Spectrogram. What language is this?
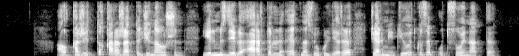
Kazakh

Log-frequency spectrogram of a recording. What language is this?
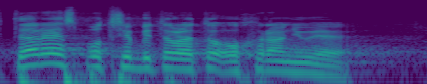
Czech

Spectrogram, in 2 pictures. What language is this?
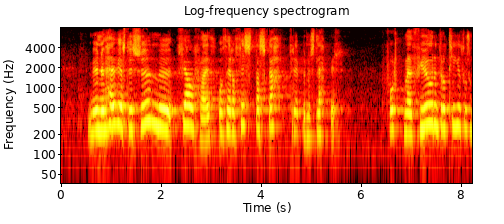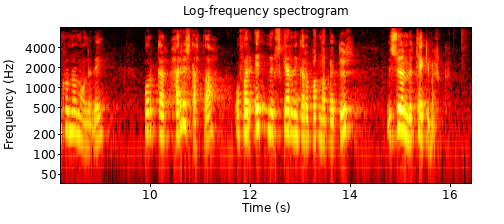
Icelandic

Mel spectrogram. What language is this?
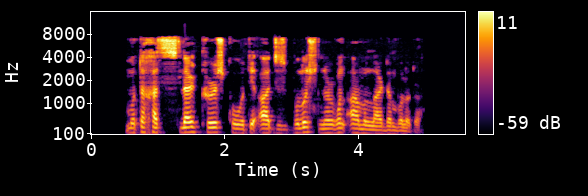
Uyghur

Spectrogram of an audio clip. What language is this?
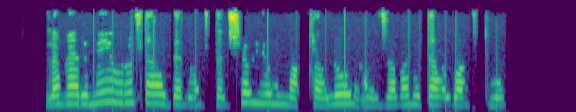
Pashto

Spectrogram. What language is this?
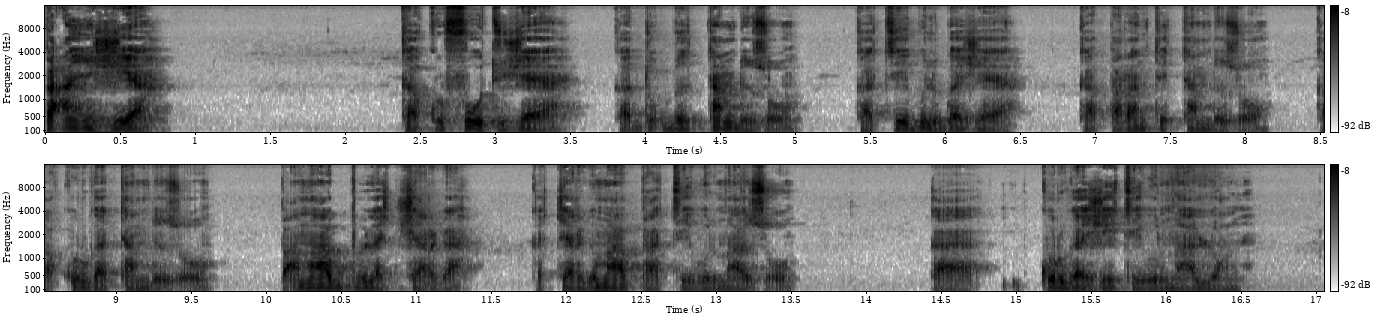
Dagbani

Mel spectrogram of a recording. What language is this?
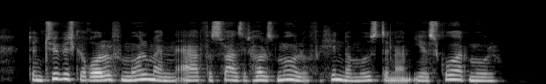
Danish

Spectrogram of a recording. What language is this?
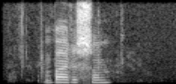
Russian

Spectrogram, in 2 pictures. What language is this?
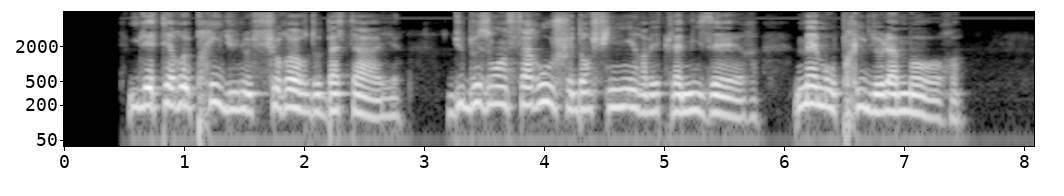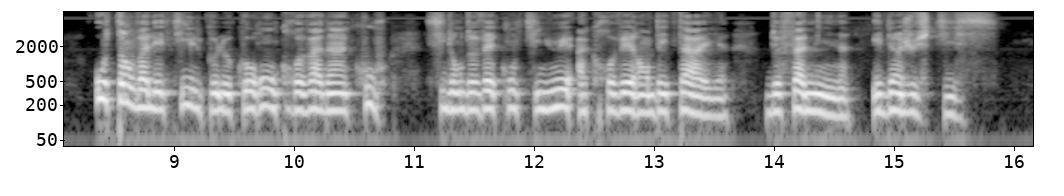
French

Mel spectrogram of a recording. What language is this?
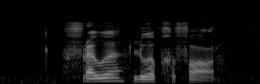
Afrikaans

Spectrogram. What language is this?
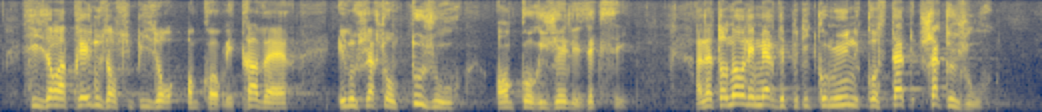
French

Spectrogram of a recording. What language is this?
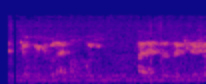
Chinese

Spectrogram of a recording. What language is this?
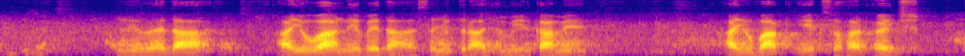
Maithili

